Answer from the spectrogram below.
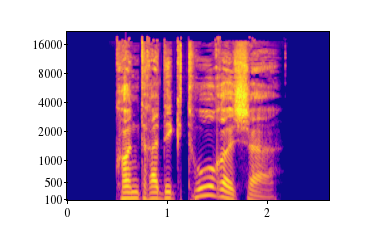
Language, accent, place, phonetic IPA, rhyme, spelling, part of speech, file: German, Germany, Berlin, [kɔntʁadɪkˈtoːʁɪʃɐ], -oːʁɪʃɐ, kontradiktorischer, adjective, De-kontradiktorischer.ogg
- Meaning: 1. comparative degree of kontradiktorisch 2. inflection of kontradiktorisch: strong/mixed nominative masculine singular 3. inflection of kontradiktorisch: strong genitive/dative feminine singular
